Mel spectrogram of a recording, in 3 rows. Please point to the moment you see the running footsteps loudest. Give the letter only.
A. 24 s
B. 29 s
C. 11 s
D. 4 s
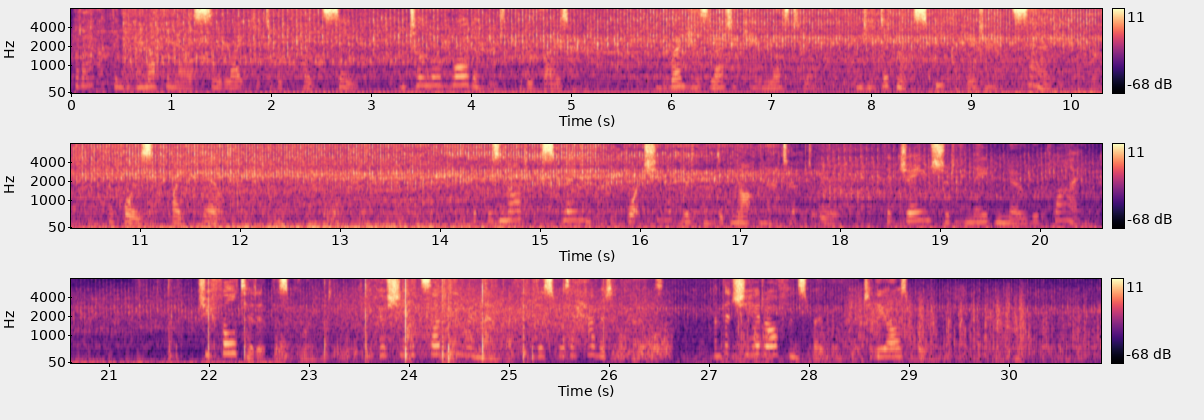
A.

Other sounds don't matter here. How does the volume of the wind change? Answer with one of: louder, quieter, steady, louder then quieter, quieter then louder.
quieter then louder.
